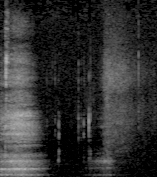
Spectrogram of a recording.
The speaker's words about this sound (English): I got a cough and I got a yawn. What is going on with me?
